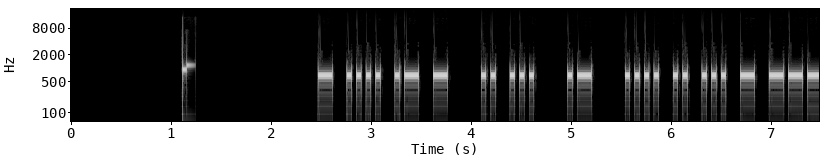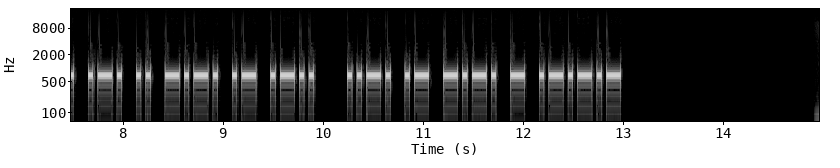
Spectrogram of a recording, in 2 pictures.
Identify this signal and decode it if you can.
Morse code, heard as a keyed tone, about 25 wpm, 700 Hz. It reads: THAT IS A HISTORICAL FACT.
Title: Sentences from Top 1000 Words - Review Part 4 - 25wpm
